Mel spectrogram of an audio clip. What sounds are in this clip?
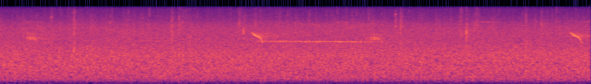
Brown Creeper call, Evening Grosbeak call, rain, Varied Thrush song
